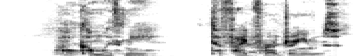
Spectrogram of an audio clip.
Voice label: Voice Acting, es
